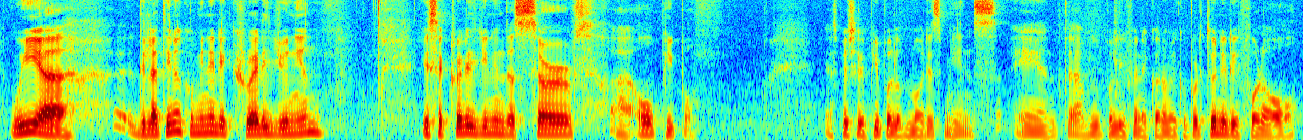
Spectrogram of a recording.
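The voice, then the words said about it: English spoken with an accent. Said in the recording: “We speak English with an accent”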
